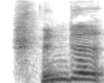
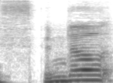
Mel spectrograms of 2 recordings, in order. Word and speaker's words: Spindel: Spindel auf Geschwindigkeit Spindel again here. They look very similar, but they are pronounced differently. In English we say spindle, in German spindel.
